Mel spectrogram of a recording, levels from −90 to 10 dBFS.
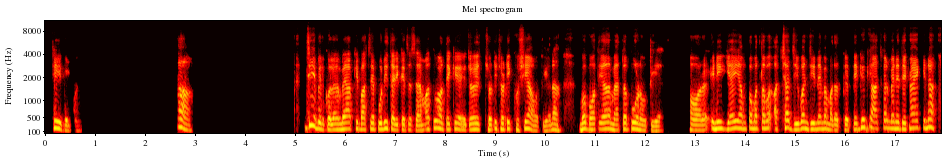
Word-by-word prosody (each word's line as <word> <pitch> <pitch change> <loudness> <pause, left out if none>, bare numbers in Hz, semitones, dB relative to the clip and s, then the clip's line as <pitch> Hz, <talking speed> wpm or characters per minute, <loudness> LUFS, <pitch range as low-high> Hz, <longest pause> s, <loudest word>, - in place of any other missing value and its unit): जी, 205 -2 +5
बिल्कुल। 140 -2 -7 1.9
हाँ। 170 -12 +2 2.3
जी, 285 -1 +5
बिल्कुल 165 -4 +2
अ, 165 - +1
मैं 175 +2 +3
आपकी 185 +1 -1
बात 170 -2 -1
से 180 - +1
पूरी 175 +3 +2
तरीके 155 -2 +2
से 160 +1 -6
सहमत 150 +4 -1
हूँ 210 - +2
और 185 - +2
देखिए 165 +1 0
जो 165 - +2
ये 170 - +3
छोटी-छोटी 175 +2 0
खुशियाँ 175 +2 0
होती 135 -1 -7
है 140 - -6
ना, 160 -1 +1 0.5
वो 180 - +4
बहुत 165 0 -1
ही 180 - -2
ज़्यादा 185 +1 +3
महत्वपूर्ण 170 +3 +1
होती 135 -3 -3
है। 130 - -8 0.6
और 150 -1 +1 0.2
इन्ही 190 +1 +5
यही 195 +3 +2
हमको 190 0 0
मतलब 195 +1 0
अच्छा 215 +4 0
जीवन 185 +3 +2
जीने 175 +1 +1
में 185 +1 0
मदद 155 -3 -1
करती 155 +2 -1
है, 170 - -1
क्योंकि 225 -1 -1
आजकल 190 +3 -1
मैंने 195 -1 +2
देखा 180 +2 0
है 210 +1 +1
कि 205 0 -6
ना, 225 +1 +2
175 Hz, 165 wpm, -22 LUFS, 160-190 Hz, 2.3 s, जी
